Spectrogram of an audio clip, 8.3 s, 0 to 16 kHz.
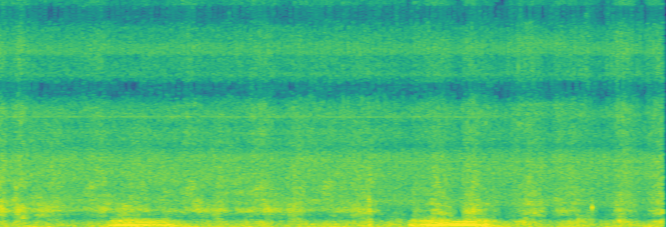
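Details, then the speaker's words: Two soft, low rumbling snores about four seconds apart, roughly 15 breaths a minute, from a sleeping dog in the background over quiet room hiss; dog snoring. "As always, you can probably hear the pup in the background snoring."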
